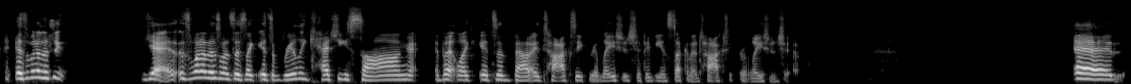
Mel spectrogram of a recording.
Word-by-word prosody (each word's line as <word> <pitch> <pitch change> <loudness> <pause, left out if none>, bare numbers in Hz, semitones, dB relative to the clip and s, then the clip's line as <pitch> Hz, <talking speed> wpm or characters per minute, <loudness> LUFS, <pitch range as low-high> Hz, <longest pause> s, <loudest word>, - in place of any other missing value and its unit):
It's 270 0 +6
one 315 - +1
of 320 - +6
those 295 - +3
thi 315 - -1 0.8
yeah, 255 +3 +3
it's 270 -1 -3
one 305 +1 +5
of 305 - +5
those 285 0 +5
ones 260 -3 -1
that's, 235 -2 +2
like, 225 -2 0
it's 230 -2 +1
a 215 - -5
really 235 +5 -1
catchy 225 +2 -3
song, 215 +1 -1 0.3
but, 225 -1 0
like, 205 -1 -4
it's 220 0 -4
about 190 -3 -3
a - - -6
toxic 180 +1 -6
relationship 170 -1 -12
and 160 - -15
being 160 -2 -14
stuck - - -9
in - - -15
a - - -14
toxic - - -10
relationship. 480 - -15 2.8
And 230 -5 +7
220 Hz, 175 wpm, -21 LUFS, 200-255 Hz, 2.8 s, And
